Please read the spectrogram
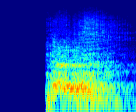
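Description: Tiger roar sound effect, starting abruptly under a second in, loud and rough, then fading steadily toward the end.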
